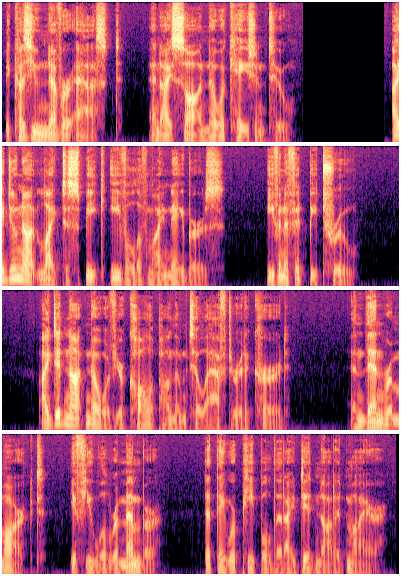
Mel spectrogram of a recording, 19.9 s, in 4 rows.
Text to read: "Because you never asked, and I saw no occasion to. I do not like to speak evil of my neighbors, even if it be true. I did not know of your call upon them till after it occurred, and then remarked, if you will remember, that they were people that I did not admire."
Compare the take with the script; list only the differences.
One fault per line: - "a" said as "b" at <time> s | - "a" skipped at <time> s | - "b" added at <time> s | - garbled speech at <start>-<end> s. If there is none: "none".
none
